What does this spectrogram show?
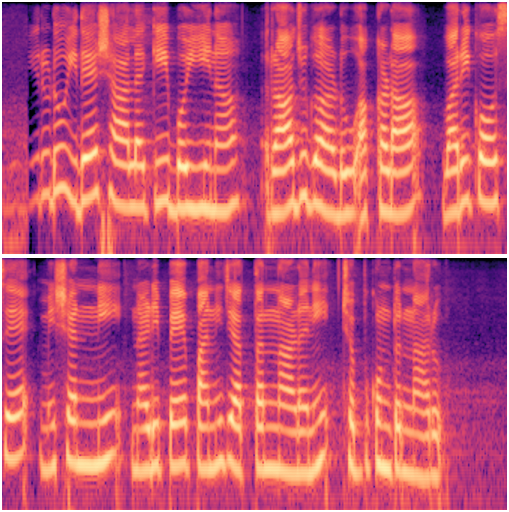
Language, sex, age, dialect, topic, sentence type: Telugu, female, 31-35, Central/Coastal, agriculture, statement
